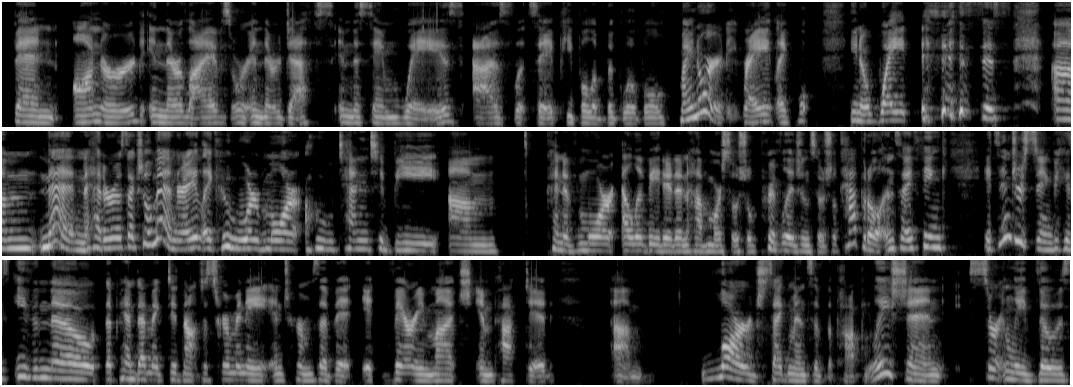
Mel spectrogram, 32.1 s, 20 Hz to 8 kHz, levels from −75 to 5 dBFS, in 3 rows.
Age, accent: 30-49, American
